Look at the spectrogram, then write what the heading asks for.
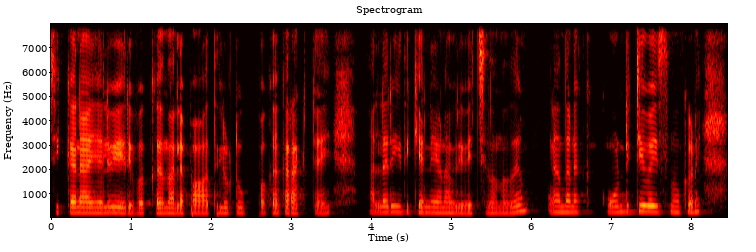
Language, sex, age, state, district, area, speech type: Malayalam, female, 18-30, Kerala, Palakkad, urban, spontaneous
